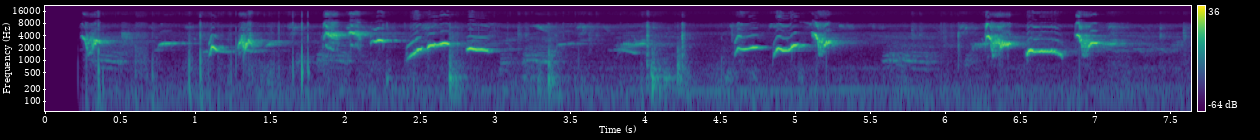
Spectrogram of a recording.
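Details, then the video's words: White-rumped shama of the Medan type, singing continuously with a song full of fill notes, used as a lure to make other shamas sing and get agitated. Rapid bursts of sweet slurred whistles and sharp chips, rising and falling, in quick phrases. "murai batu gacor AMPUH buat PANCINGAN murai batu agar bunyi JADIKAN burung murai GACOR & EMOSI"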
